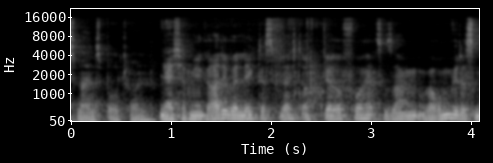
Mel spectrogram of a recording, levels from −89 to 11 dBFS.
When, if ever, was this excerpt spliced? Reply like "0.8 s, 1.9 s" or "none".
2.5 s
